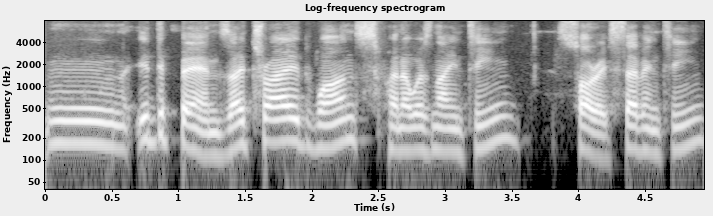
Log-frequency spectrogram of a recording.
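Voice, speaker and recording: This man speaks with a Portuguese accent at a fairly high pitch. His pace is fairly slow and his pitch variation ordinary. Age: 30s. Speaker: paragliding pilot. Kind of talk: interview. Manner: halting.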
